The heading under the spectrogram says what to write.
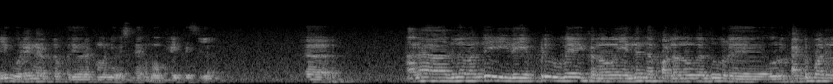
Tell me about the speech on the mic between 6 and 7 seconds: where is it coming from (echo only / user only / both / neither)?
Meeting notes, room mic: echo only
